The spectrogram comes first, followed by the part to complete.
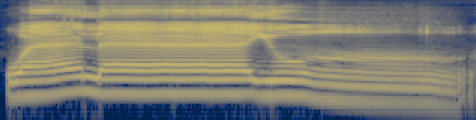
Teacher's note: Tuh ngalir, nggak ada bunyi e-nya di ujung. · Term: ghain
